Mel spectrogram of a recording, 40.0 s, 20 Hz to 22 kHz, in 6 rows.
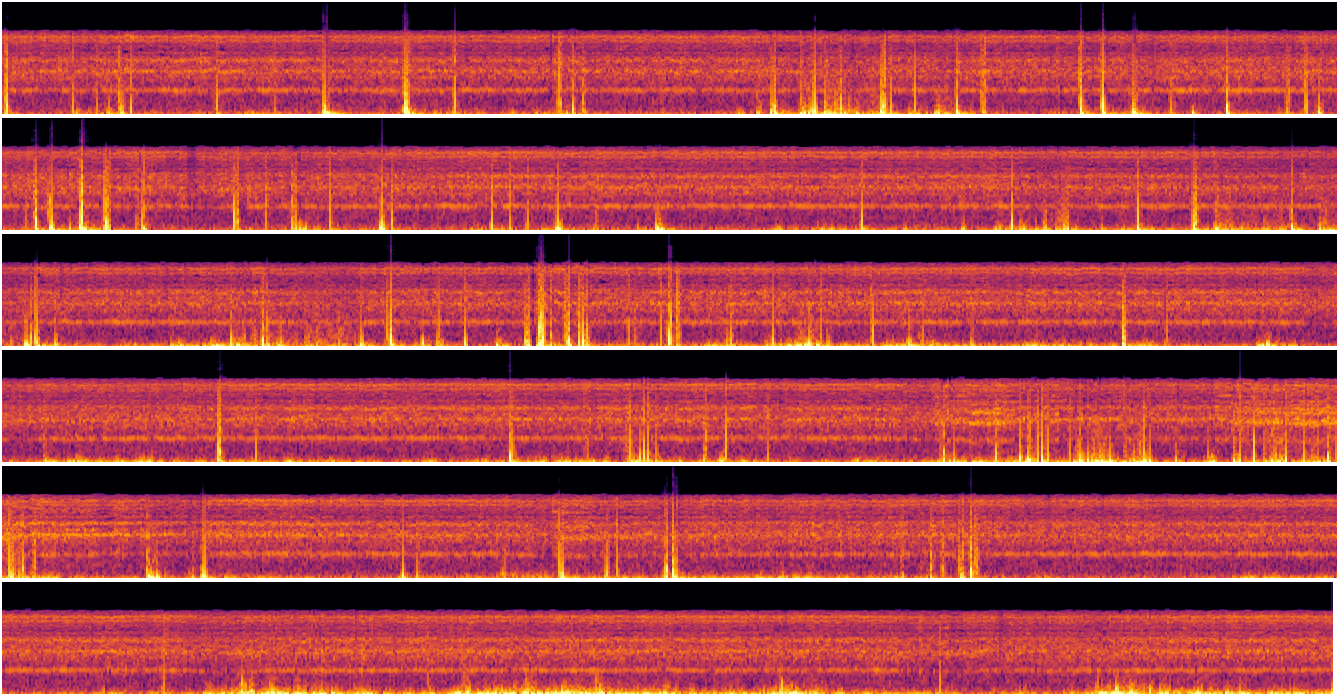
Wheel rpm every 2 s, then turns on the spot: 230, 230, 240, 230, 230, 230, 230, 230, 230, 240, 230, 240, 230, 220, 230, 230, 240, 230, 230, 230.
none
